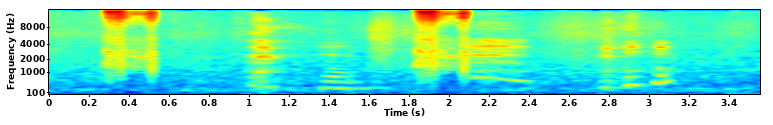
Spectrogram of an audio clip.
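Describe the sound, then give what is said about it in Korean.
A camera shutter snaps as a photo is taken, a few short crisp clicks set among casual talk and a burst of laughter. “나 사진 찍어줘, 오빠. 아 아, 서봐. 김치.”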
